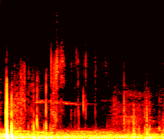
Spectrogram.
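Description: Footsteps on a leaf-littered forest path, brushing through undergrowth, with one sharp click just at the start that is the loudest sound.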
